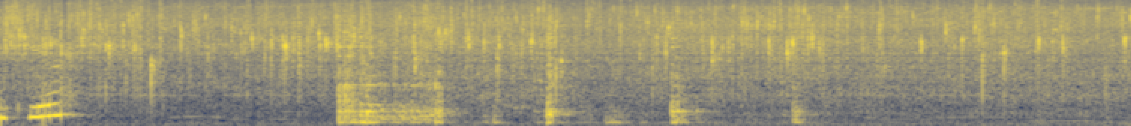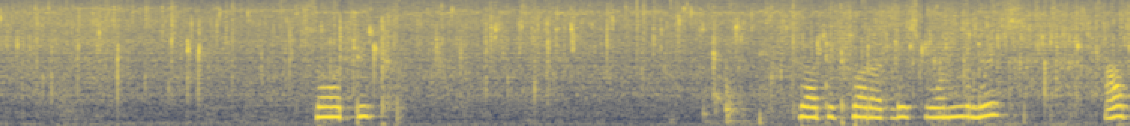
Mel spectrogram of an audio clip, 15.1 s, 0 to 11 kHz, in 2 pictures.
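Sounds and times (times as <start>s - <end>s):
onions sizzling in hot oil: 0.0s - 15.0s
spatula scraping pan: 2.2s - 5.6s.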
